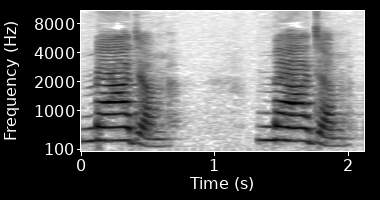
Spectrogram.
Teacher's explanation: They're two different sounds because one vowel is stressed and one vowel is reduced.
